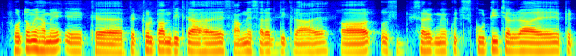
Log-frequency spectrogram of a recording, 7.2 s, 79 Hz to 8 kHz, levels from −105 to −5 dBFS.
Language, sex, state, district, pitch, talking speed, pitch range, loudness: Hindi, male, Uttar Pradesh, Budaun, 120 Hz, 210 wpm, 115-125 Hz, -25 LUFS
